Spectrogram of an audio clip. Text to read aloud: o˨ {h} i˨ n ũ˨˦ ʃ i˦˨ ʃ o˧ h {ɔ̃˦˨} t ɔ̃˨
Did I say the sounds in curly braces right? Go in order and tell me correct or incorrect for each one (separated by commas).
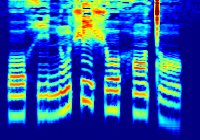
correct, incorrect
